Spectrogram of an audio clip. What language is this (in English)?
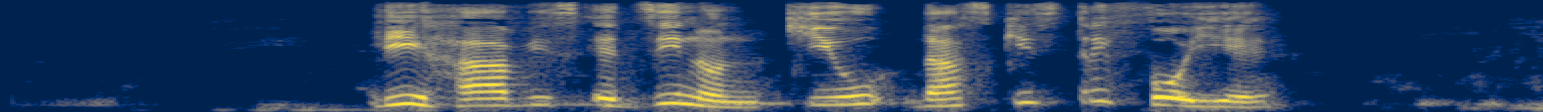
Esperanto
